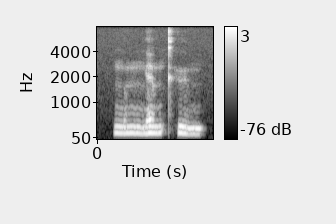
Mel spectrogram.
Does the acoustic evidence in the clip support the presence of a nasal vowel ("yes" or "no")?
no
